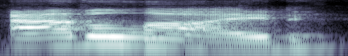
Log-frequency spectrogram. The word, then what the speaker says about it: Adelheid: your name correctly it's adolide the h is silent the h is silent allied okay and and the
